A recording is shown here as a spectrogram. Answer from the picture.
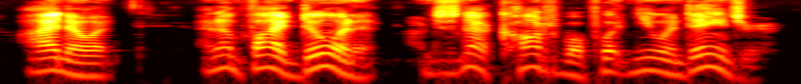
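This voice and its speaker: In a put-on, raspy character voice, a man talks very fast at a high pitch with ordinary pitch variation, recorded dry and close with no echo in a very clean recording with a silent background. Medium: read story.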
